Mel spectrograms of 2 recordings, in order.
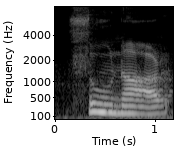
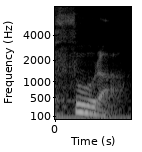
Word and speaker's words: Thunar: Anyway, so we're getting closer to Thunar, which is why the Germanic version of the thunder god is pronounced Thunar instead of Thura.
